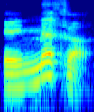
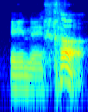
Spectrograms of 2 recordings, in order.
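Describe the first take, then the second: First: "einecha" stressed on its second-to-last syllable, ei-NE-cha; stress on the middle syllable. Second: "einecha" wrongly stressed at the end, ei-ne-CHA; stress on the last syllable. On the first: Teacher showing the right pronunciation, "einecha" stressed on "ne". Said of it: "This word is pronounced einecha". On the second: Teacher showing the mistake to avoid, "einecha" stressed on "cha". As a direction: say "einecha" with the weight on final "cha". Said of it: "not einecha". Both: Shown as a demonstration.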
